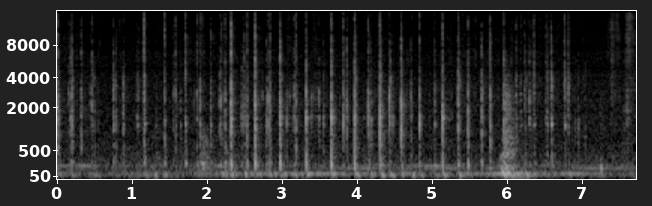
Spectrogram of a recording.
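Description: A small, flat yellow Crayola cardboard box, hollow and filled with coloured pencils and lying on a table, is tapped with fingertips. Quick, dry, hollow clicks patter in an irregular run over a low hum. Around the six-second mark there is a softer, duller thump.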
